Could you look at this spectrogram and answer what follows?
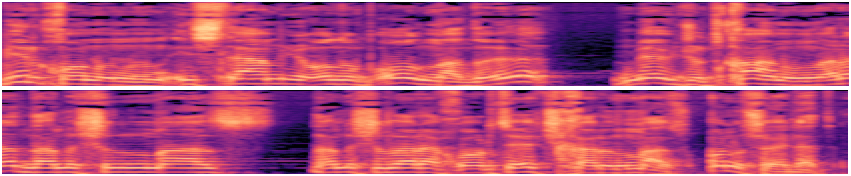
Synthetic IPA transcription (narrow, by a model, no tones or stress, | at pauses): biɾkʰo̞nununḭslʲaːmio̞lˠupʰo̞lˠmad̪ɯɯ | mevd͡ʒut̪kʰaːnunlˠaɾad̪anɯʃɯlˠmaz | d̪anɯʃɯlˠaɾako̞ɾt̪ʰajat͡ʃʰɯ̥kʰaɾɯlˠma̰zo̞nusø̞̰jlʲḛd̪im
